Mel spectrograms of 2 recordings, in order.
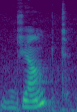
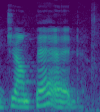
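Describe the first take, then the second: First: The ending is a short T sound. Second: The ending is an extra syllable, ed. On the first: The speaker calls it right. "that ed kind of makes a T sound in jumped" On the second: The speaker calls it wrong. "I wouldn't say jump ed"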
